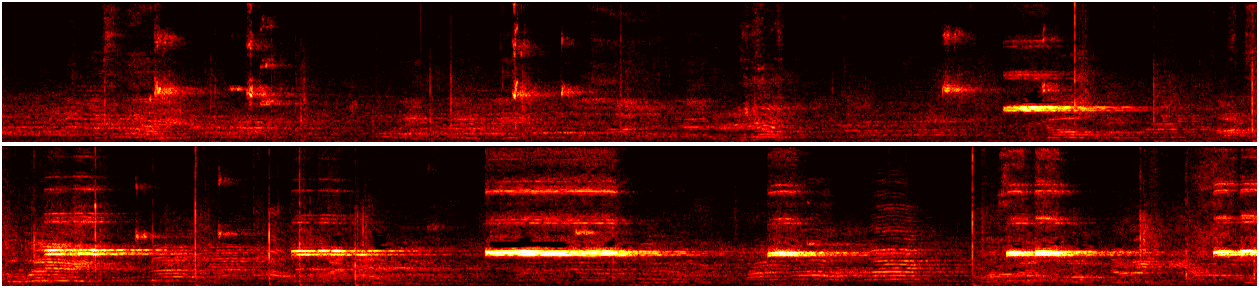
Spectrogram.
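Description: A basketball bouncing on a hardwood gym floor amid voices in a large, echoing hall. From about five seconds in there is a run of short, shrill, high-pitched squeals that all keep the same pitch, the loudest about nine seconds in.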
